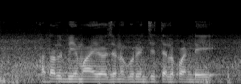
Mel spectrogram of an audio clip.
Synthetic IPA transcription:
ɐʈɐlbiːmaːjɔːd͡ʒɐnɐɡuɾiɲt͡ʃit̪elɐpɐɳɖi

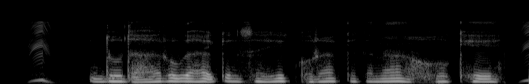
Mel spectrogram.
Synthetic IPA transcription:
d̪ud̪ʱaːɾʊɡaːkesəɦikʰʊɾakɪt̪nahoːkʰeː

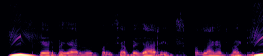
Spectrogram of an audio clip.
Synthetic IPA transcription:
ʃeəɾbɐd͡ʒaːɾmẽpɔːɪsabɐd͡ʒaːɾɪkspəlaːɡət̪baːʈʰe

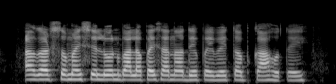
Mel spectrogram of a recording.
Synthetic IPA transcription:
əɡəɾsəməjselonbalapəɪsanəd̪epəjbet̪əbkaɦot̪əj

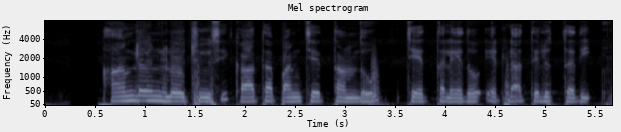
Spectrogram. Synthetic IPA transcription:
aːnlɐjnlo̞ːt͡ʃuːsikaːt̪ɐpɐnit͡ʃɛːt̪ːɐnd̪ot͡ʃɛːt̪ːɐleːd̪o̞ːʔɛʈla̰ːt̪e̞lust̪ɐd̪i

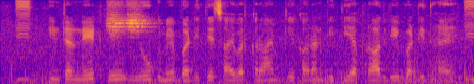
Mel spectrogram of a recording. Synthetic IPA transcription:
ɪ̃ɳʈəɾneːʈkejuɡmẽbəɽ̤ʱɪt̪esaːɪbəɾkɾaːɪmkekaːɾəɽ̃biːt̪iɐpɾaːd̪bʱibɐɖʱɪt̪ɦɛː

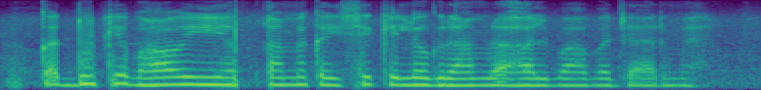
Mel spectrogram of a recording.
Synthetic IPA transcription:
kɐd̪ũkebʱaːwiɦɐft̪amẽkɐɪsekɪloɡɾaːmɾaːɦəlbaːɦbɐd͡ʒaːɾmẽ

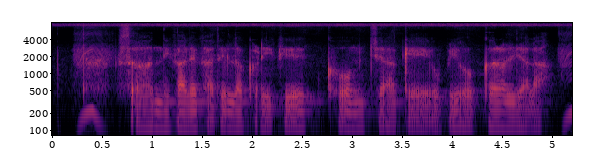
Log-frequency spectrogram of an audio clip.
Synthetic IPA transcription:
səɦədnɪkaːlekʰaːt̪ʰeɾləkɽikekʰoːmt͡ʃakeʊpjoːɡkəɾəld͡ʒa̰ːla̰ː

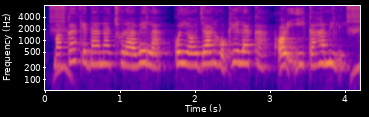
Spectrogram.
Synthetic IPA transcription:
məkːaked̪aːnat͡ʃʰʊɽaːwelakoiɔːd͡ʒaːɾɦokʰelakaɔ̰ɽikəɦãmili

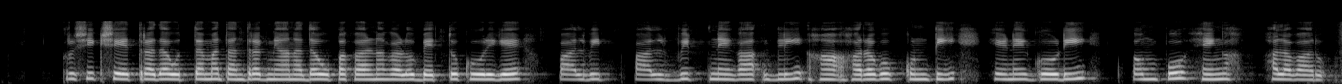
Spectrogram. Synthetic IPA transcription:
kɾuʂikʂeːt̪ɾɐd̪ɐut̪ːɐmɐt̪ɐnt̪ɾɐɡnjaːnɐd̪ɐupɐkɐɾɐɳɐɡɐɭubet̪ːukuːɾiɡe | ʋi | paːlʋiʈ̚neɡaɡliɦɐɾɐɡukuɳʈiheɳeɡoːɽi | pɐmpuheŋɡ | hɐlɐʋaːɾu

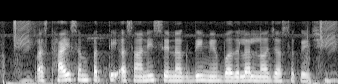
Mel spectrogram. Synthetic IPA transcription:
ɐst̪ʰaːisə̃mpət̪ːiʔɐsaːnisenɐɡd̪imẽbəd̪ləlnɐd͡ʒasəkɛt͡ʃʰɛ

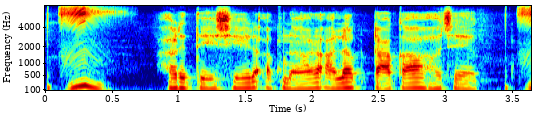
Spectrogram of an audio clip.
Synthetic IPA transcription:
həɾd̪eʃeɾəpnaɾələɡ̚ʈakaɦot͡ʃɛk̚

